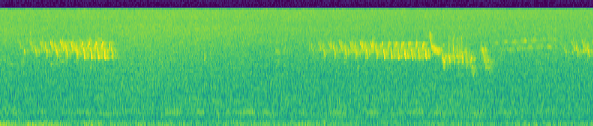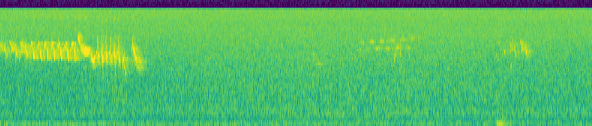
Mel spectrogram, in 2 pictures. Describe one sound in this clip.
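Small birds chirp in quick, high trills close by.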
